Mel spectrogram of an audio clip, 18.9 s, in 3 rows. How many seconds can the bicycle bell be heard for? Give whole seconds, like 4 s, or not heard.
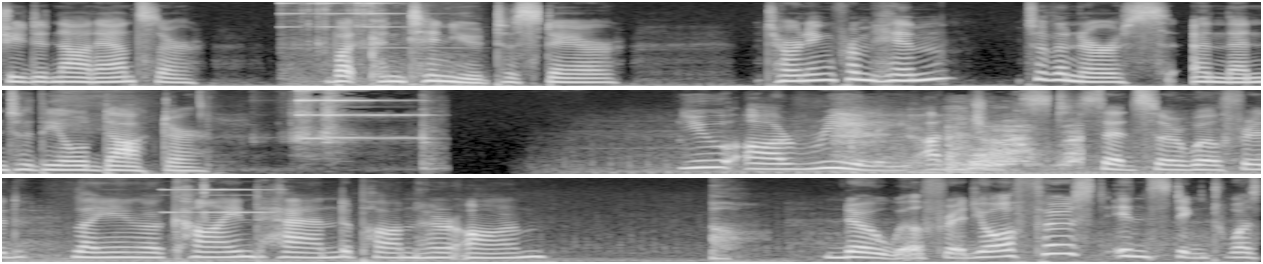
4 s.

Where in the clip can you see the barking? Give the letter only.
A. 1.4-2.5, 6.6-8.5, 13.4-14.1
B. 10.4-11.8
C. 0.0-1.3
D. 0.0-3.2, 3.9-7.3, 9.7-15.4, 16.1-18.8
B.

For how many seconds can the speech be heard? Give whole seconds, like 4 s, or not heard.
15 s.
